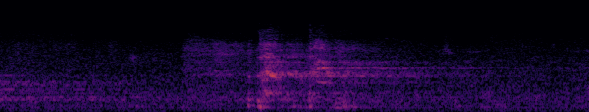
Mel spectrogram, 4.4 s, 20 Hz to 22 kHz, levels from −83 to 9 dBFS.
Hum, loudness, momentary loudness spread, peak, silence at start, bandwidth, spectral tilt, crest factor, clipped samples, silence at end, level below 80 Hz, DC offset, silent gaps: none; -46 LUFS; 18 LU; -24 dBFS; 0 s; 10.5 kHz; -3 dB/octave; 24 dB; under 0.1%; 0 s; -78 dBFS; under 0.1%; none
